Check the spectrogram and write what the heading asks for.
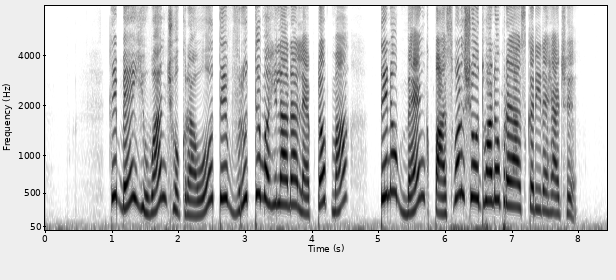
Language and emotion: Gujarati, disgusted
